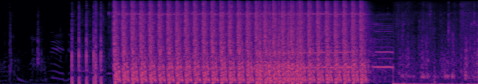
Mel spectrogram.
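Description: A machine gun fires a long rapid burst close by.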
